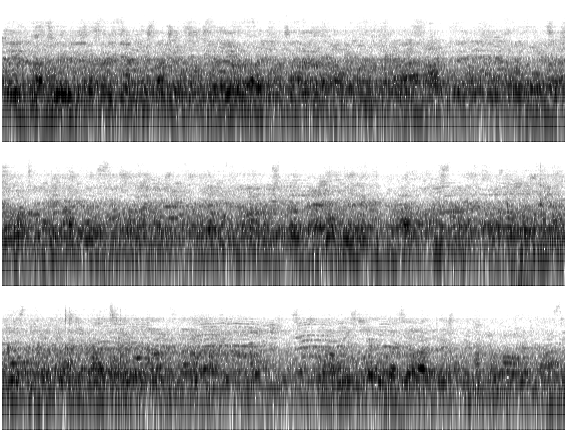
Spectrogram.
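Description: A crowd murmurs and chatters across a large open stadium.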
